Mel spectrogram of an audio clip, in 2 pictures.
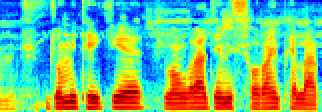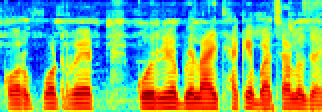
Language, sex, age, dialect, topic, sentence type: Bengali, male, 18-24, Jharkhandi, agriculture, statement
